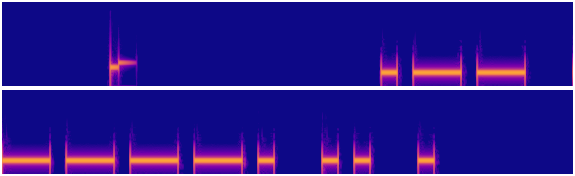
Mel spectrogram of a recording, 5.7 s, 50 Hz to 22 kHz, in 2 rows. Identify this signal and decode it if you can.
Morse code, heard as a keyed tone, about 15 wpm, 700 Hz. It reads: W9IE
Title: Easy Call Signs Repeated 2x - 15wpm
